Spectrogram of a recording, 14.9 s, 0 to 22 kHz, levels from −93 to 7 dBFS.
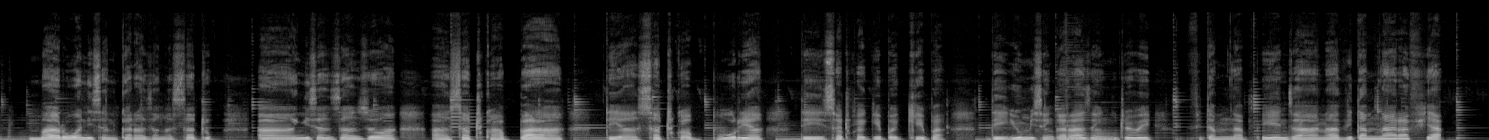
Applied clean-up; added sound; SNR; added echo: neural mask model RNNoise.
